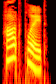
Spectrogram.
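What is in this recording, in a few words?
"hot plate", British English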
